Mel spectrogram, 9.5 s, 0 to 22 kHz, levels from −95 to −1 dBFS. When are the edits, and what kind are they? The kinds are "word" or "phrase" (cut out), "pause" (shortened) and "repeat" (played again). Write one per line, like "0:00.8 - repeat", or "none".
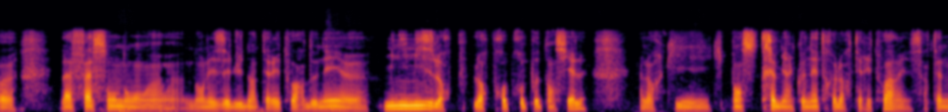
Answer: none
